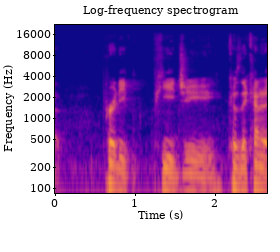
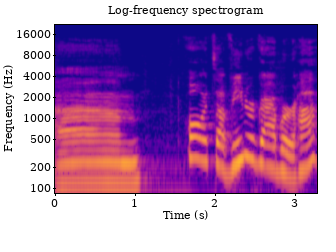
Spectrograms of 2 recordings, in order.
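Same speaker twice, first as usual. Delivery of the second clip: put-on Canadian accent; 13 semitones higher, 4 dB louder than usual. Asked by someone to do one, the speaker uses a put-on Canadian accent. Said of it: "Can you do a Canadian accent with it for me?".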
